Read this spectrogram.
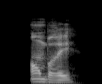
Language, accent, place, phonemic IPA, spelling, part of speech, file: French, France, Lyon, /ɑ̃.bʁe/, ambré, verb / adjective, LL-Q150 (fra)-ambré.wav
- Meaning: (verb) past participle of ambrer; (adjective) 1. perfumed, notably musky with (or like) ambergris 2. colored amber, of a brownish to yellow/orange colour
